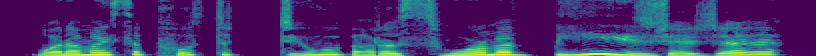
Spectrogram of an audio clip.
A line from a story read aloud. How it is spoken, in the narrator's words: He wails, but not too loud, in case the bees can hear him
